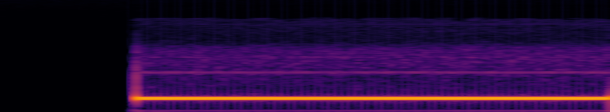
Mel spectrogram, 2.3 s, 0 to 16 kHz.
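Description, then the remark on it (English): A steady telephone dial tone begins abruptly after a brief silence as Rock 107 radio places a call to a contest winner, holding at an even, loud level, a continuous electronic hum with no voices. “We're going to get him on the phone right now and tell him he won.”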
